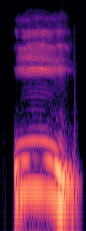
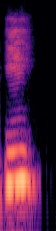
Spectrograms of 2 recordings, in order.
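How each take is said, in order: First: I held long, the vowel stretched; lengthened vowel. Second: Said in the usual way. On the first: Shown as a demonstration. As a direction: draw out the I to double length. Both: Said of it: "En vez de decir I".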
